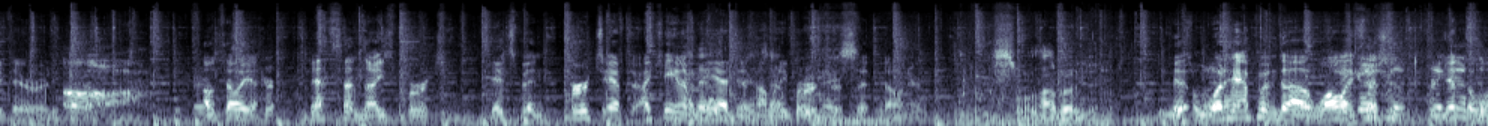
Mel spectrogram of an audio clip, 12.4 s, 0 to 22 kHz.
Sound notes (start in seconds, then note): 0.6 grunting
